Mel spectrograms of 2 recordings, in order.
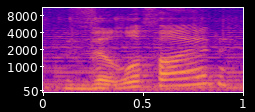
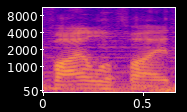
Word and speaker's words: vilified: Said like villain. Vilified. How was I saying it? I I I was saying vileified like the word vile, right?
